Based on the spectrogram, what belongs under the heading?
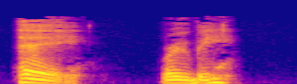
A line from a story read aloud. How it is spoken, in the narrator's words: he said quietly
